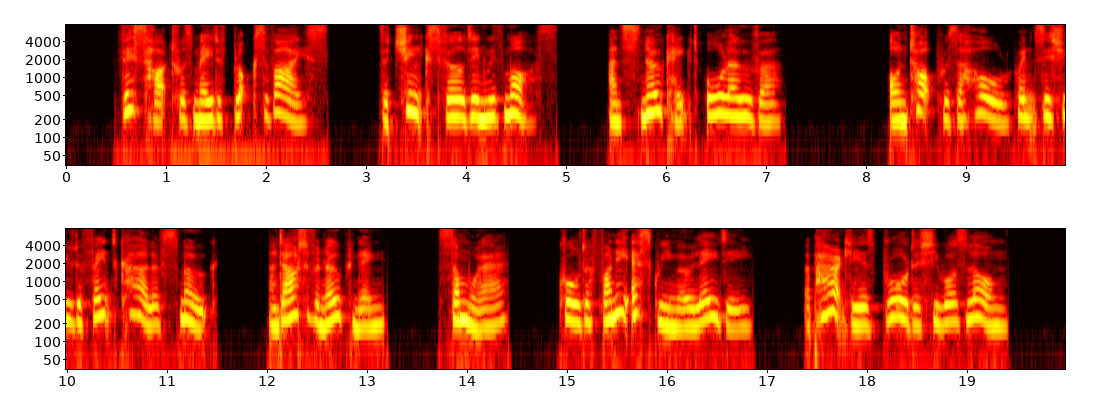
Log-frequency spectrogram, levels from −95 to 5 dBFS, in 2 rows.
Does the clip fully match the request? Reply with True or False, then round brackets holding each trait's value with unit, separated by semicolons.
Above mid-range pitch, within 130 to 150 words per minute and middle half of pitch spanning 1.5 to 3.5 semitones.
False (215 Hz; 145 wpm; 4.0 semitones)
